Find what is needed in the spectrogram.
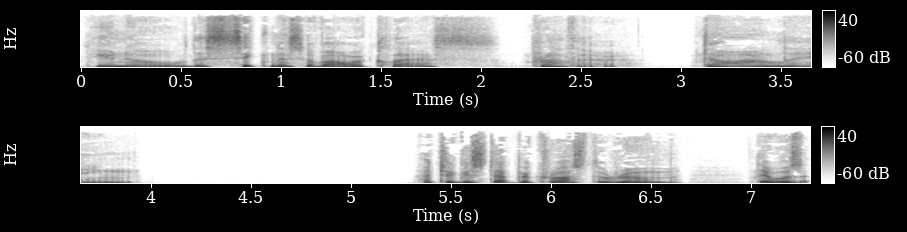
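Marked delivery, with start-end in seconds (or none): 0.0-3.9 mocking woman. A narrator's reading.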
